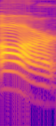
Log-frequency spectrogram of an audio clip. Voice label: "are", female

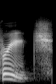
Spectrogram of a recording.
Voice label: "breach", female

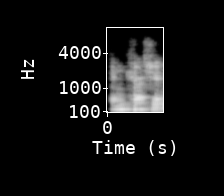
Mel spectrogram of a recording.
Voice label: "concussion", robot vox

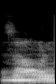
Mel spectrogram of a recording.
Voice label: "zone", robot

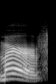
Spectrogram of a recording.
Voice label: "mirv", female

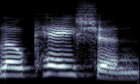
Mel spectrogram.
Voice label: "location", female

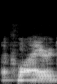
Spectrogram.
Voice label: "acquired", robot vox

